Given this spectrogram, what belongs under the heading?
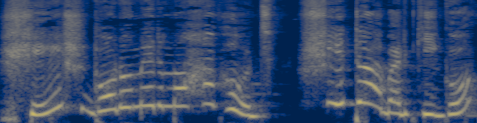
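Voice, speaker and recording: Woman playing a very high-pitched, nagging cartoon wife. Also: very animated, slow pace, full character voice. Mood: curious, teasing. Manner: dramatic, complaining, taunting. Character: nagging, melodramatic wife of a stingy husband. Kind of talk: Bengali cartoon voice acting.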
